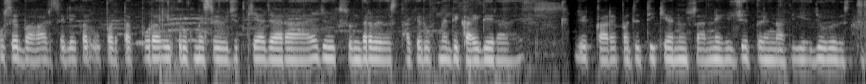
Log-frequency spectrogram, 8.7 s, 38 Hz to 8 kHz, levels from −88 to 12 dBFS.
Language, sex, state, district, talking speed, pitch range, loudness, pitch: Hindi, female, Uttar Pradesh, Jyotiba Phule Nagar, 250 wpm, 185-195 Hz, -18 LUFS, 190 Hz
